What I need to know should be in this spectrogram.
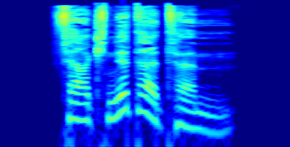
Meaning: strong dative masculine/neuter singular of verknittert
- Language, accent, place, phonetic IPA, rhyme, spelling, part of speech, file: German, Germany, Berlin, [fɛɐ̯ˈknɪtɐtəm], -ɪtɐtəm, verknittertem, adjective, De-verknittertem.ogg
